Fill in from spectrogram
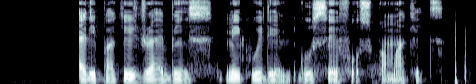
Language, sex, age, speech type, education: Nigerian Pidgin, male, 15-29, spontaneous, secondary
